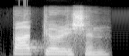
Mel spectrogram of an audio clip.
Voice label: "parturition", Indian; Dictionary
